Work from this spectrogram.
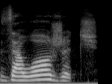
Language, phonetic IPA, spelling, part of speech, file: Polish, [zaˈwɔʒɨt͡ɕ], założyć, verb, Pl-założyć.ogg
